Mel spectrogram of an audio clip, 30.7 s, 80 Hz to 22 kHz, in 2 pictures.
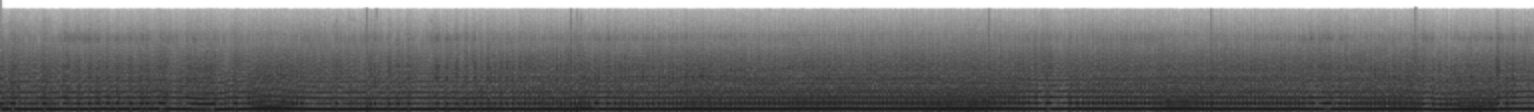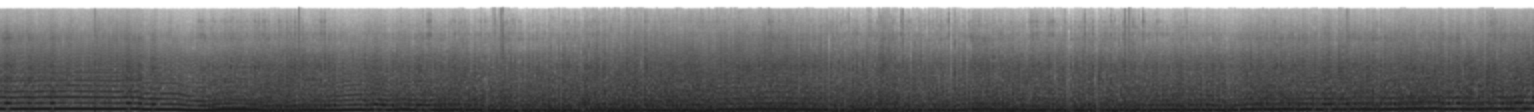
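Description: Motor and propeller of an FPV model aircraft, heard through its onboard camera: a loud, steady hum with overtones whose pitch wavers with the throttle. About 17 seconds in the pitch drops and a rushing noise comes in beneath it, then the pitch rises again near the end.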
